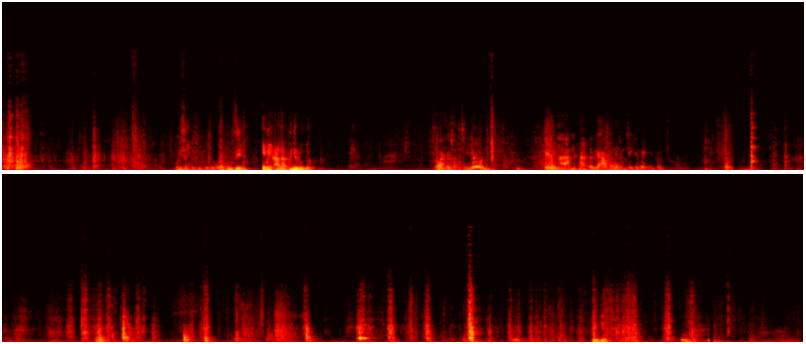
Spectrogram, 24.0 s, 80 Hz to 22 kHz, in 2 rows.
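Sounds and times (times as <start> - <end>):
scraper scraping concrete wall: 12.0 - 22.7.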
